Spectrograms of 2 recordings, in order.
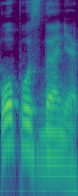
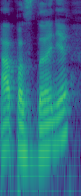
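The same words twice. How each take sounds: First: The first two vowels sound like O. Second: The first two vowels sound like A. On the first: This is how a learner might say it. The speaker calls it wrong. "você nunca vai falar" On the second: This is how native speakers say it. The speaker calls it right. "Se você sempre ouvir os russos falarem"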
